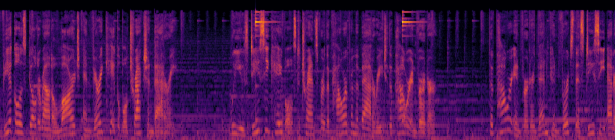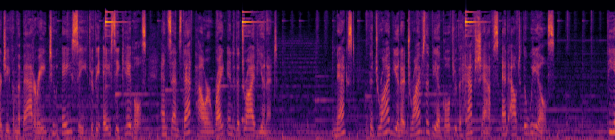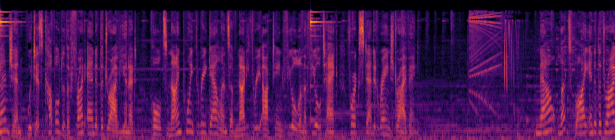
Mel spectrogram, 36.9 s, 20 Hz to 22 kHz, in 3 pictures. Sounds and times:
Speech: 0:00.0 - 0:03.6, 0:04.6 - 0:08.7, 0:09.8 - 0:17.8, 0:19.0 - 0:23.4, 0:24.5 - 0:33.0, 0:35.3 - 0:36.9
Music: 0:00.0 - 0:36.9.

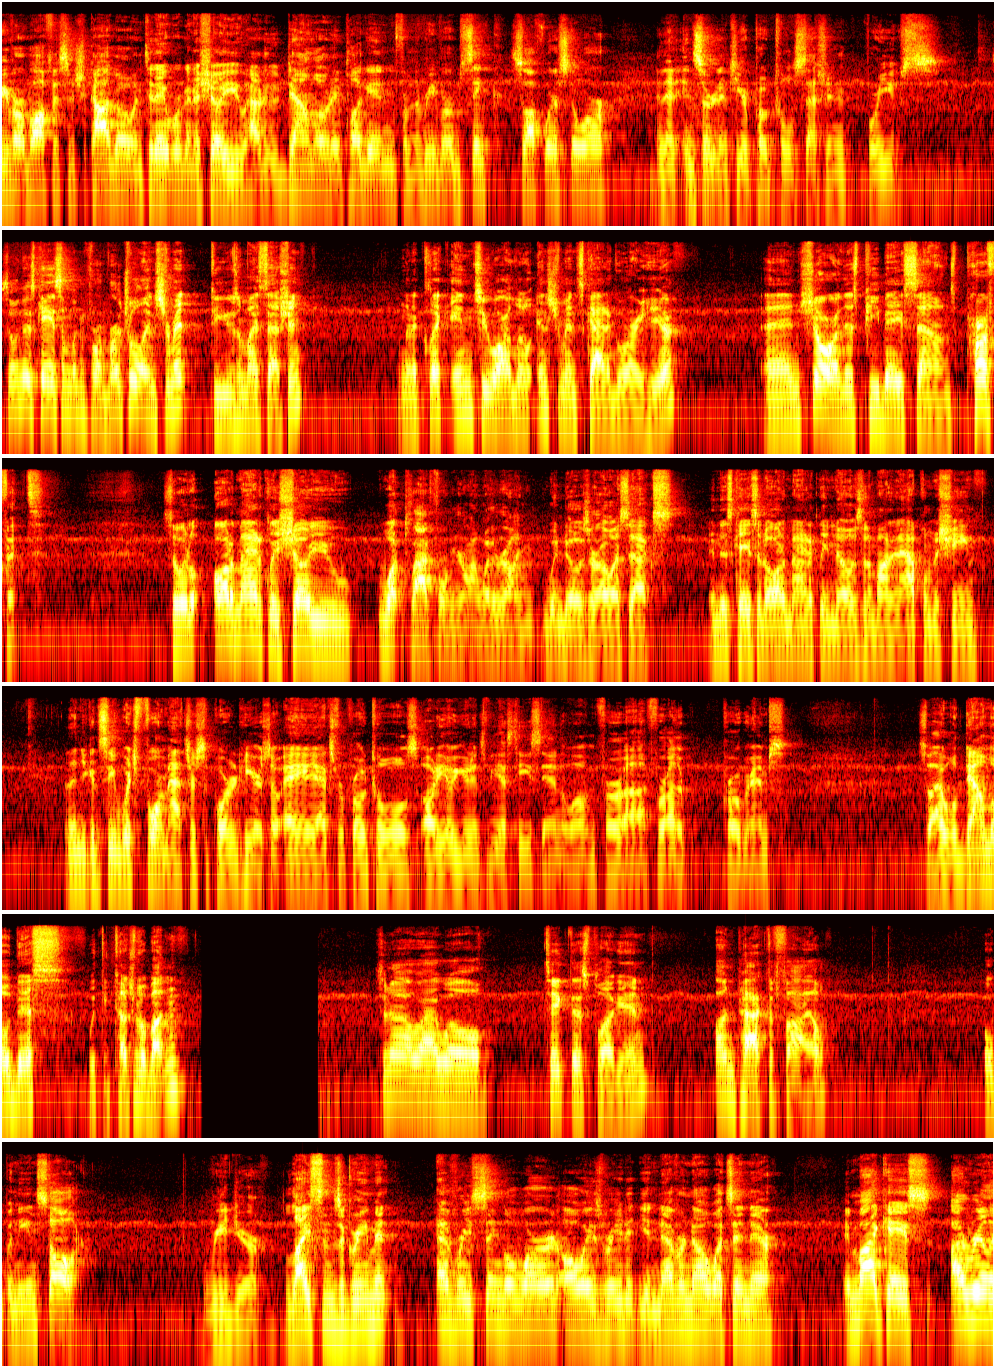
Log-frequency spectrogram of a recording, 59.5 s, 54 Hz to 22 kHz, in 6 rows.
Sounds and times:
Speech: 0:00.0 - 0:13.0, 0:13.9 - 0:16.8, 0:17.5 - 0:20.3, 0:21.5 - 0:29.7, 0:30.4 - 0:37.7, 0:38.9 - 0:41.7, 0:43.4 - 0:48.0, 0:49.5 - 0:50.6, 0:51.6 - 0:57.4, 0:58.0 - 0:59.5.

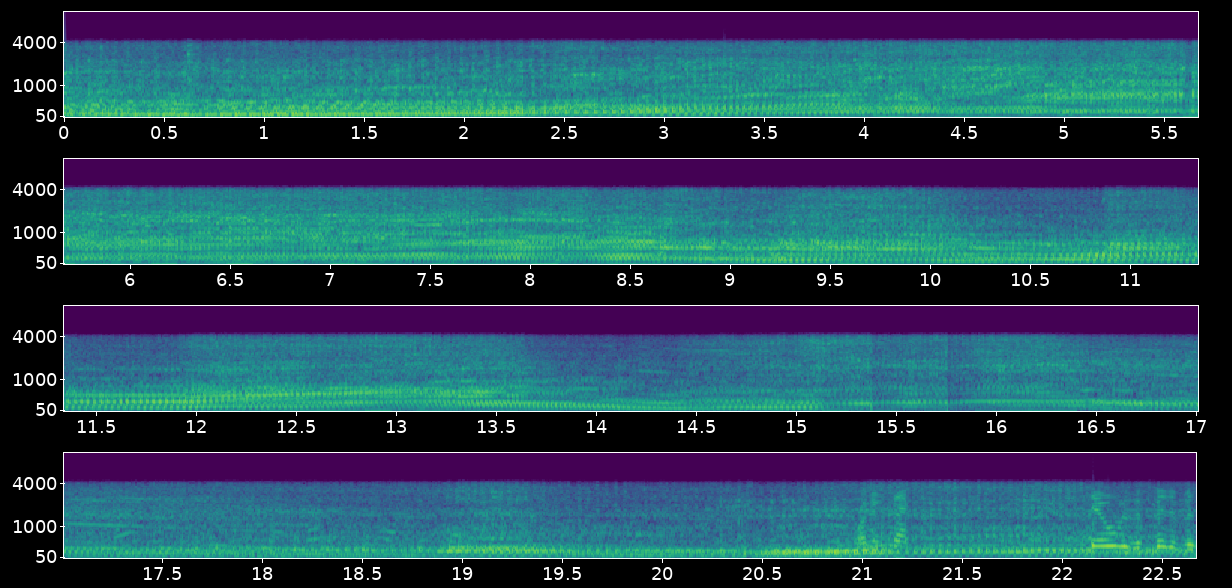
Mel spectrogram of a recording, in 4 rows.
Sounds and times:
Medium engine (mid frequency): 0:00.0 - 0:22.6
Vehicle: 0:00.0 - 0:22.6
Accelerating, revving, vroom: 0:02.2 - 0:13.8, 0:14.6 - 0:17.4, 0:18.8 - 0:19.5, 0:20.6 - 0:22.6
Speech: 0:22.1 - 0:22.6.

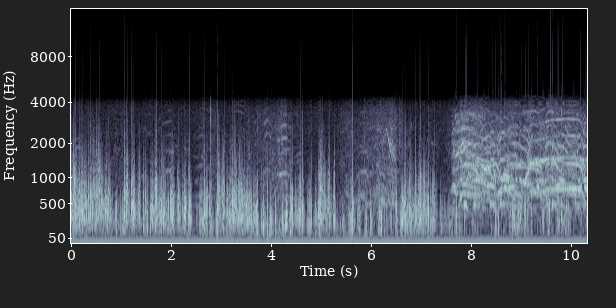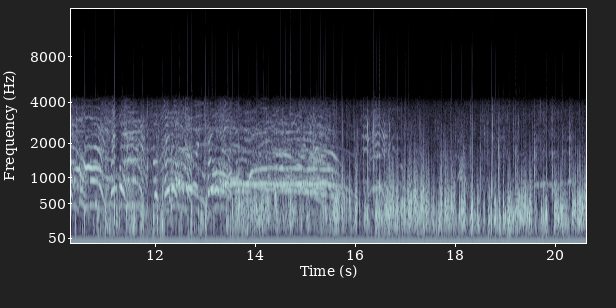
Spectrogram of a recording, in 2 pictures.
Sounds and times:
Speech: 0:01.5 - 0:04.5, 0:10.8 - 0:13.3.

